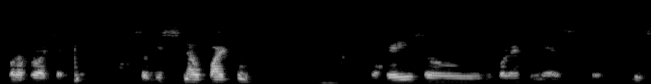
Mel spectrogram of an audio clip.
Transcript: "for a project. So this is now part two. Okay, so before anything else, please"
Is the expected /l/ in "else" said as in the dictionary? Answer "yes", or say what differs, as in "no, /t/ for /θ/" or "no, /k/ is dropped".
no, /l/ is dropped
